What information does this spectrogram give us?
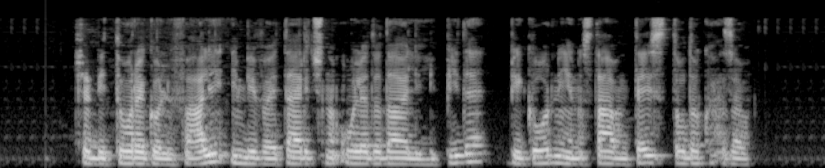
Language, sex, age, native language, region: Slovenian, male, 18-29, Slovenian, Central Slovenia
